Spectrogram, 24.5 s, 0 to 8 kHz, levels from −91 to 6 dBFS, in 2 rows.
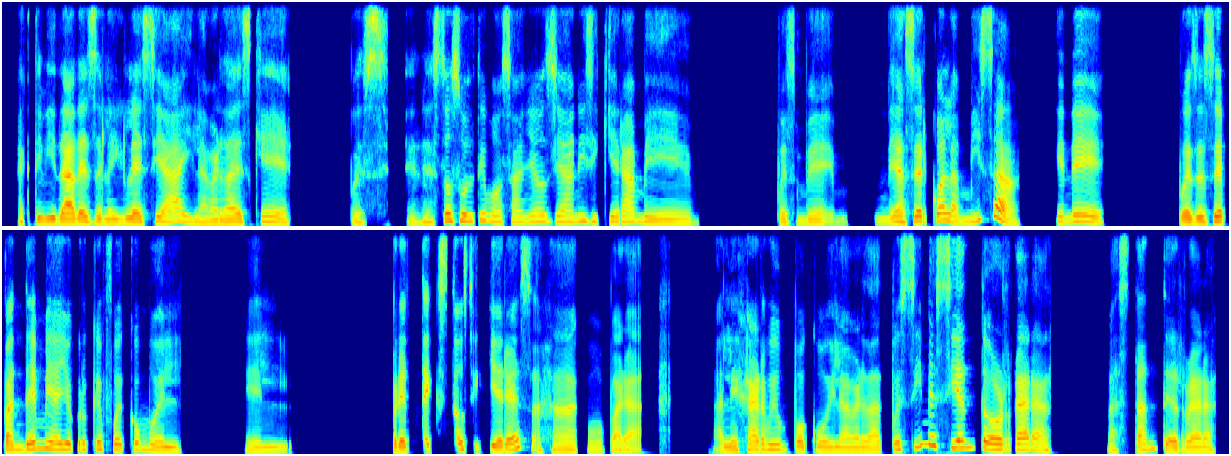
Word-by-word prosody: actividades 175 +1 +4
de 170 - 0
la 155 - -2
iglesia 175 +6 +1
y 200 -5 -2
la 160 -2 -3
verdad 165 +2 +1
es 175 - -2
que, 180 -5 -1 0.6
pues, 165 -1 -4 0.2
en 160 +2 -7
estos 205 +7 0
últimos 220 -4 -1
años 205 +3 -3
ya 200 -1 -1
ni 225 +1 -2
siquiera 200 0 -1
me, 155 -6 -2 0.8
pues, 165 -1 -5
me 165 0 -3 0.4
me 175 0 -2
acerco 190 +6 +2
a - - +5
la 195 -7 +1
misa. 190 - +2 0.4
Tiene, 190 -1 +1 0.7
pues, 175 -1 +3
desde 180 +2 +5
pandemia, 205 +6 +3
yo 210 -1 +4
creo 220 +1 -3
que 230 - 0
fue 195 -3 -1
como 210 -2 -2
el 150 -1 0 0.7
el 155 -1 -5 1.0
pretexto, 185 +5 +1
si 180 -5 -10
quieres 185 - +2
Ajá, 165 -2 -2
como 165 0 -6
para 75 - -1 0.7
alejarme 175 +3 +1
un 190 -1 -4
poco, 165 -1 -1
y - - -1
la 160 0 0
verdad, 160 +1 0
pues, 220 0 -1
sí 300 +8 -2
me 360 -3 +4
siento 260 -7 +4
rara, 195 -1 +2 0.6
bastante 175 +2 -2
rara. 160 -2 +1
180 Hz, 135 wpm, -23 LUFS, 165-205 Hz, 1.0 s, a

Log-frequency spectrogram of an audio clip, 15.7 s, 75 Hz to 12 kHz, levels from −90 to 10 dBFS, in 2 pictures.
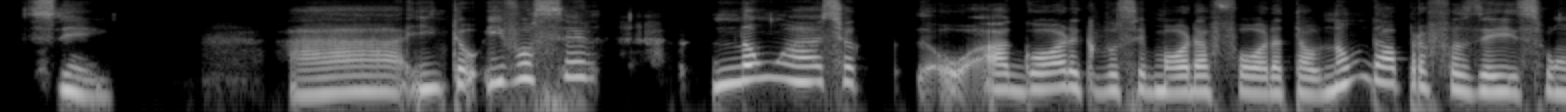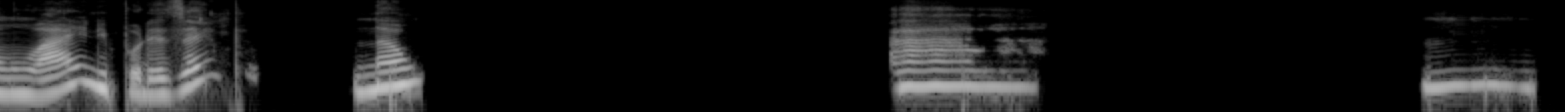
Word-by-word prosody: Sim. 195 -8 -2 0.9
Ah, 190 +3 -1
entã 225 +4 +1
e 290 +2 +3
você 345 +3 +1 0.6
não 320 +7 +4
acha 295 -1 +2 0.4
o - - -1
agora 220 +2 +3
que 210 - -7
você 205 +2 -3
mora 195 0 +3
fora, 185 -1 0
tal, 175 -2 -1
não 260 - +2
dá 290 -5 +4
pra 250 -2 -1
fazer 200 -2 0
isso 190 0 -3
online, 185 - +1
por - - -5
exemplo? 240 - -3 0.5
Não? 240 +9 +3 2.3
Ah! 240 0 -2 1.9
Hum. 250 0 -6
230 Hz, 95 wpm, -24 LUFS, 195-265 Hz, 2.3 s, não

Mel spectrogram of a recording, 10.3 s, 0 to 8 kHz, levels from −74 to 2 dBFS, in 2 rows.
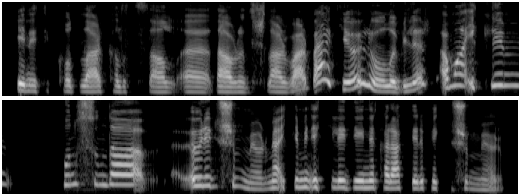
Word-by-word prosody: genetik 405 -2 +2
kodlar, - - -2
kalıtsal, 160 -2 -6
eee, 155 -2 -2
davranışlar 155 0 -1
var. 150 - +1
Belki 465 -1 +3
öyle 450 -6 +4
olabilir 340 - +1
ama 350 +3 +2
iklim 355 -1 -3 0.5
konusunda 320 +1 +2 0.4
öyle 285 - +2
düşünmüyorum 215 - -1
ya, 215 - +4
iklimin 235 -1 -3
etkilediğini 225 -2 +1
karakteri 205 -1 0
pek 210 -2 -9
düşünmüyorum. 170 -5 -4
225 Hz, 115 wpm, -25 LUFS, -, 0.5 s, öyle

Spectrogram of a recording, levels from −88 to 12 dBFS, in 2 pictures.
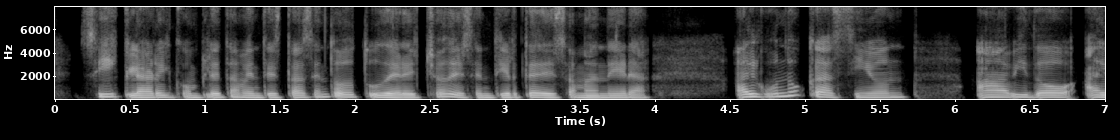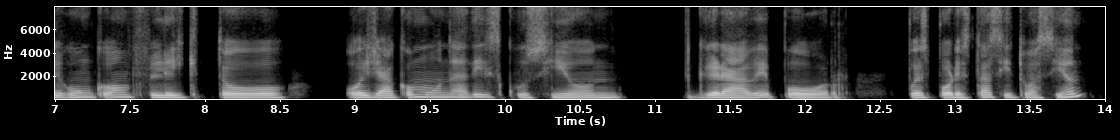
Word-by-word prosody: Sí, 230 - -1
claro, 170 -3 +2
y 180 - -2
completamente 165 0 -1
estás 175 +2 -2
en 215 - -2
todo 200 - +1
tu - - -2
derecho 155 0 +2
de 215 -6 +2
sentirte 160 +1 -1
de 170 -2 +4
esa 160 - -2
manera. 160 -1 0 0.6
¿Alguna 240 +7 +1
ocasión 180 - -2 0.4
ha 190 +1 0
habido 185 -1 0
algún 185 -1 0
conflicto, 170 -3 +1 0.4
o 180 - +3
ya 180 -1 +3
como 200 +4 -1
una 190 +1 -2
discusión 170 -3 -2 0.4
grave 170 -1 +3
por, 150 -3 +2 0.4
pues 175 -2 +1
por 170 -1 +4
esta 165 +5 0
situación? 185 - -1
175 Hz, 135 wpm, -18 LUFS, 165-190 Hz, 0.6 s, de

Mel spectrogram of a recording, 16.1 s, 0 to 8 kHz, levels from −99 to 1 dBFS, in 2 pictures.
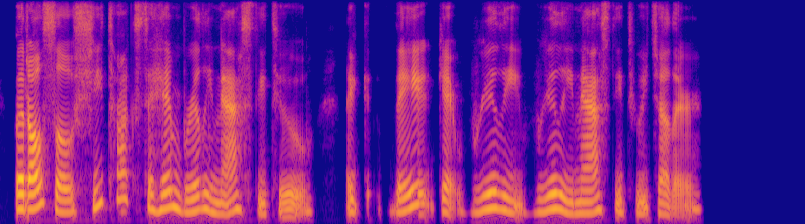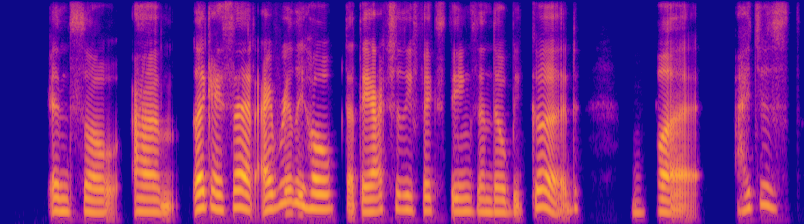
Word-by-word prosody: But 205 0 +9
also, 200 - +6
she 240 +5 -3
talks 335 +3 -6
to 205 - -1
him 210 +4 +2
really 180 +3 -1
nasty 155 +3 -1
too. 105 - -5 0.3
Like, 395 - -6 0.2
they 165 -5 +1
get 165 -2 -2
really, 190 +2 0
really 175 +1 +1
nasty 150 +5 -1
to - - -10
each - - -8
other. 200 - -4 1.5
And 175 -2 -1
so, 160 -3 -1
um, 170 -2 +2 0.2
like 215 +3 +7
I 205 -2 +3
said, 210 0 +4
I 180 - +4
really 155 -7 +1
hope 205 -2 +2
that - - -3
they 170 - +3
actually 195 +3 0
fix 180 -1 -6
things 175 0 -4
and 165 0 -3
they'll 165 -1 0
be 155 - -8
good, 220 -2 +1 0.8
but 330 - +2 0.3
I 200 +1 -5
just 225 -1 -8
185 Hz, 145 wpm, -23 LUFS, 165-210 Hz, 1.5 s, But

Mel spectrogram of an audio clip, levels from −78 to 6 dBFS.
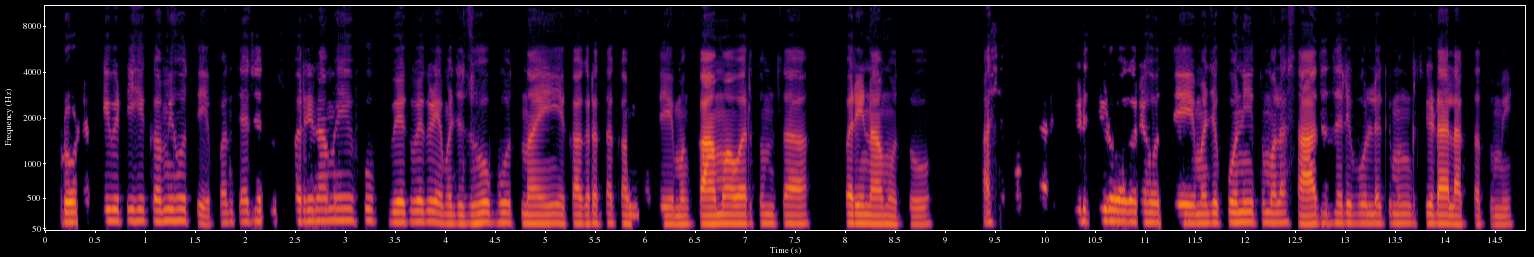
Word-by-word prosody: प्रोडक्टिव्हिटीही 165 +2 0
कमी 165 +1 +1
होते. 160 -8 -2
पण 145 +1 -5
त्याचे 150 +1 -3
दुष्परिणामही 165 +2 -2
खूप 165 -2 -3
वेगवेगळे 150 0 +2
म्हणजे 130 0 -1
झोप 140 +1 +1
होत 140 -1 0
नाही, 130 0 +2
एकाग्रता 130 +1 -2
कमी 125 -1 -1
होते, 125 0 -3
मग 120 0 0
कामावर 130 +1 +6
तुमचा 130 -1 0 0.4
परिणाम 130 -2 +4
होतो, 120 0 -4 0.5
असे - - -4
खूप 445 0 -14 0.2
सारी 330 - -6 0.2
चिडचिड 160 +1 -2
वगैरे 150 -2 +3
होते 135 -1 +1
म्हणजे 135 +1 +1
कोणी 145 0 +3
तुम्हाला 140 0 0
साधं 130 0 +3
जरी 135 0 -1
बोललं 135 -1 -1
की 135 - -12
मग 130 0 -2
चिडायला 130 0 +3
लागता 120 0 -1
तुम्ही. 120 0 -6
135 Hz, 150 wpm, -23 LUFS, 130-150 Hz, 0.5 s, कामावर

